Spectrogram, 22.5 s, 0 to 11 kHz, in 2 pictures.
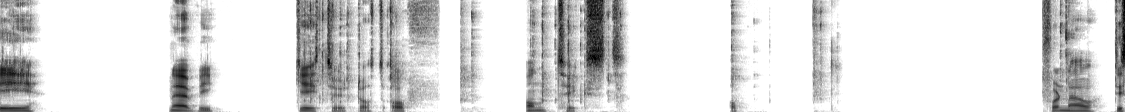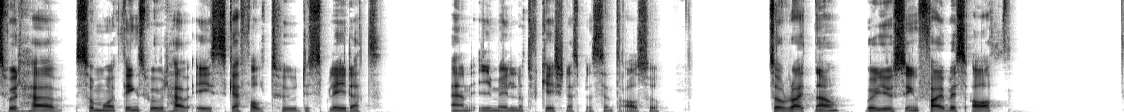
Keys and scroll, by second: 4.6 Return, 10.5 ctrl+s.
